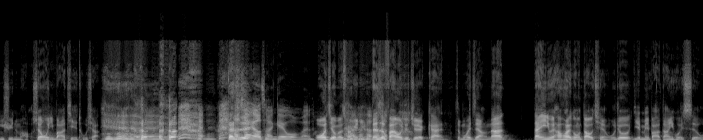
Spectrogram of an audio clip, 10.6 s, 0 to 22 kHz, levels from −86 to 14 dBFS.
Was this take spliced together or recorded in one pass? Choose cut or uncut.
cut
